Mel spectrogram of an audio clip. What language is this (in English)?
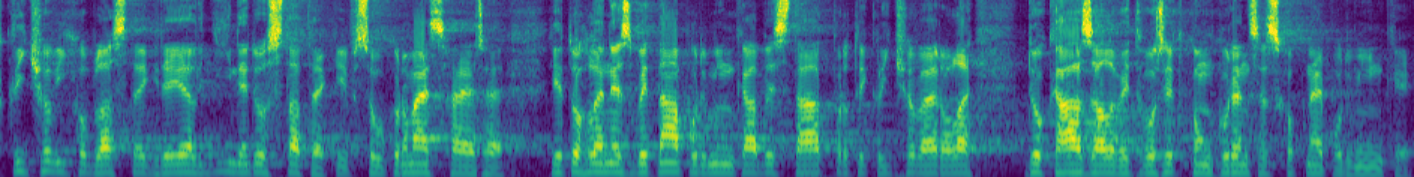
Czech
